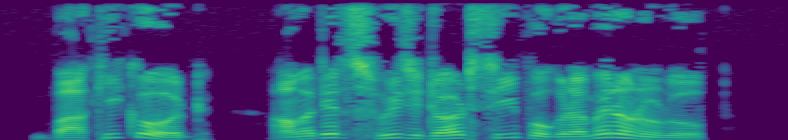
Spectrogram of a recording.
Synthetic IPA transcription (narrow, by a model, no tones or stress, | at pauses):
bakikoɖ | a̰mad̪eɾsuit͡ɕɖɔɾʈsipɾoɡɾameɾonuɾup̚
